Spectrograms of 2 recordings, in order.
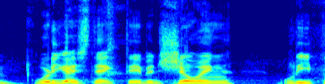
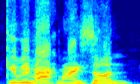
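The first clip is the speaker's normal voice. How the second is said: high, loud, desperate movie shout; Mel Gibson impression; 11 semitones higher, 4 dB louder than usual. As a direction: yell it like a frantic father. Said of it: "that was Ransom".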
